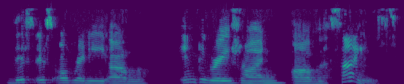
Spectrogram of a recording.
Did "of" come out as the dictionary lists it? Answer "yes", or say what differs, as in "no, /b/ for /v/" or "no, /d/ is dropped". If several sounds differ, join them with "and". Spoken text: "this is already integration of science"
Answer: yes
